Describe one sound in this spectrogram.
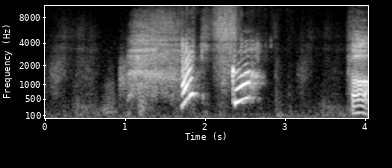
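A young woman speaks brightly, close by.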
